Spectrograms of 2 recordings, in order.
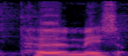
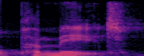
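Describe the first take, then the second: First: Permit as a noun, PER-mit; stress on first syllable. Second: Permit as a verb, per-MIT; stress on second syllable. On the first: Speaker asks teachers which reading, permit stressed up front. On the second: Speaker offers teachers the other reading, permit stressed at the end. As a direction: punch the last syllable of permit. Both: Shown as a demonstration. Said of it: "Is this permit or permit".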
